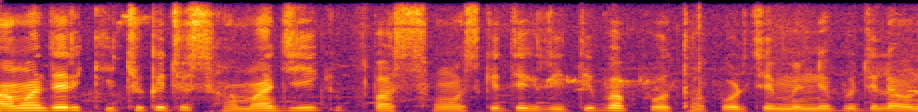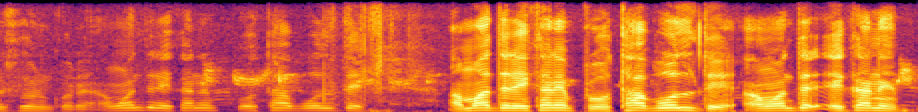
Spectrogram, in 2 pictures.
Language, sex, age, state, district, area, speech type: Bengali, male, 18-30, West Bengal, Paschim Medinipur, rural, spontaneous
